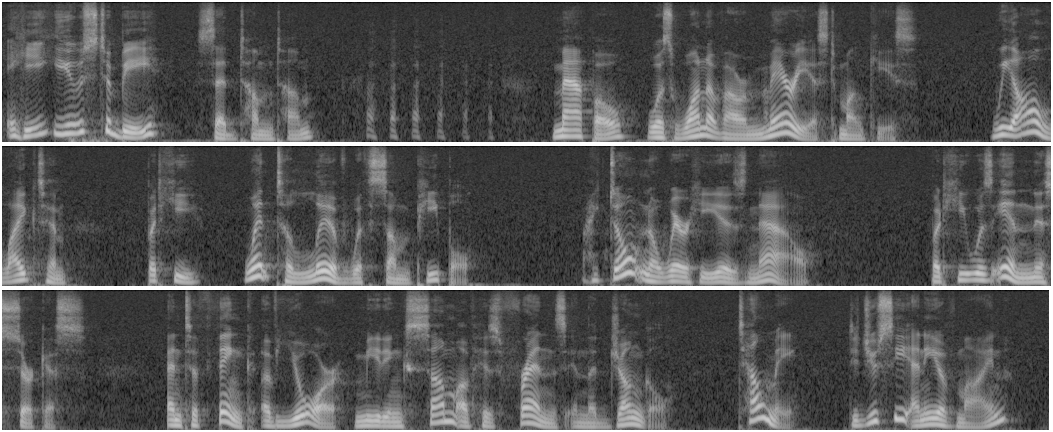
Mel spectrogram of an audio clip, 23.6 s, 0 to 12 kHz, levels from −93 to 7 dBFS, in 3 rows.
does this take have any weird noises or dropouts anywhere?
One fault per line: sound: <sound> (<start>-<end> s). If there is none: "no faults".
sound: laugh (2.7-3.7 s)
